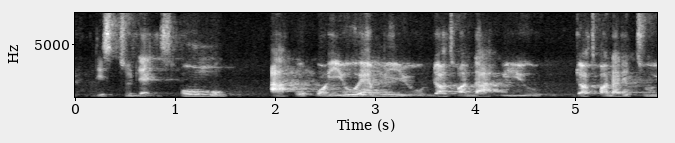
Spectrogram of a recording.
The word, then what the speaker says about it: akwụkwọ: Ụmụ akwụkwọ.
